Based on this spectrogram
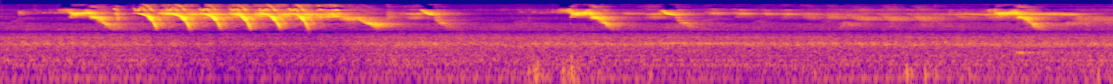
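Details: Bananaquit showing its qualities soon after arriving: a quick rattling series of about eight sharply falling, very high, buzzy notes, followed by sparser thin sweeps and pauses.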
